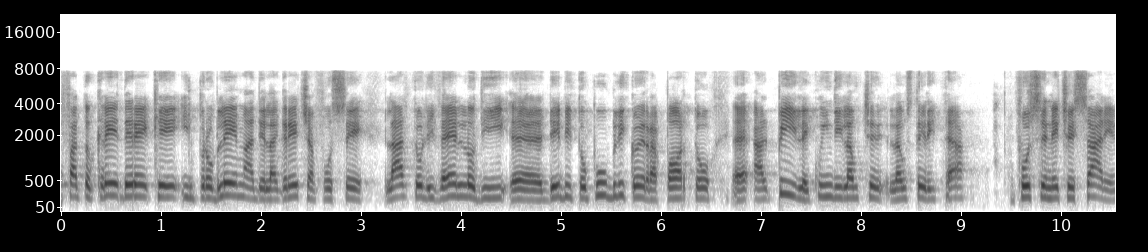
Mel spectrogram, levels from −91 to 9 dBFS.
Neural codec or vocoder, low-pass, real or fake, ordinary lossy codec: codec, 16 kHz, 4 kbps, FunCodec, trained on Chinese and English, 50 frames a second; none; fake; none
